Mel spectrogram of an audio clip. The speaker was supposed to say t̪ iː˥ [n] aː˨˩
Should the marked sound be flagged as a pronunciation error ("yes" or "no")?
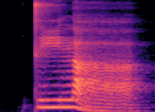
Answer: no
